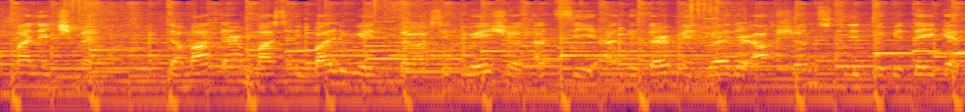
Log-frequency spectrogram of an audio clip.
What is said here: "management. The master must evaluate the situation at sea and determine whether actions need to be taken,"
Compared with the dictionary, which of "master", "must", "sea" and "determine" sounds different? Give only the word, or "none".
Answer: master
